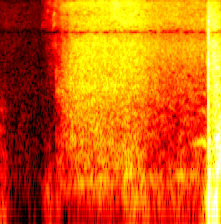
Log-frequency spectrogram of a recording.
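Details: After brief silence, a steady airy hiss of delivered airflow lasts about a second and ends in a sharper burst, from the speaker's own ventilator during their podcast: a mechanical ventilator breath cycle.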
